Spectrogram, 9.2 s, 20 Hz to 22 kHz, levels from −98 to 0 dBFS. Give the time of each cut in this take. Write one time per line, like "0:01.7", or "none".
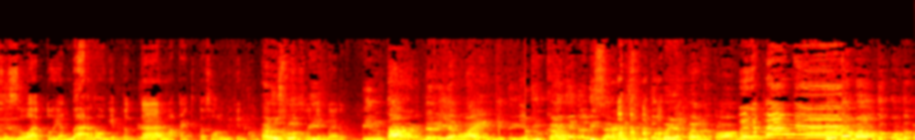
0:05.2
